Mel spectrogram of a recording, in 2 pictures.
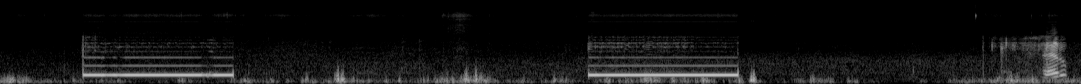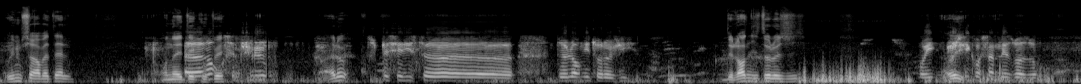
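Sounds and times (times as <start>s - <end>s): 
telephone ringing tone while calling someone back: 0.8s - 2.4s, 5.9s - 7.5s
speech: 10.5s - 11.7s, 12.5s - 17.3s, 18.1s - 19.3s, 20.0s - 21.5s.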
